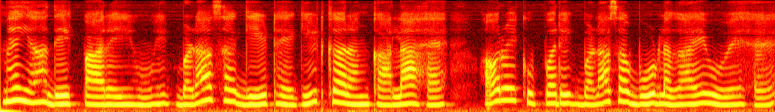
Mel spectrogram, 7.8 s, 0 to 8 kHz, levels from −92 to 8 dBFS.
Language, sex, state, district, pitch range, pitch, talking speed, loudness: Hindi, male, Uttarakhand, Tehri Garhwal, 210-255 Hz, 225 Hz, 195 wpm, -13 LUFS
